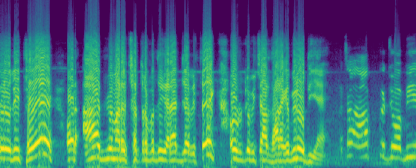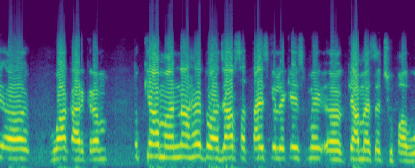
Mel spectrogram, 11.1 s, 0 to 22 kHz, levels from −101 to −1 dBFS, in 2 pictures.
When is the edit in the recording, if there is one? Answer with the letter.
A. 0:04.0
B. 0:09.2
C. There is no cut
C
